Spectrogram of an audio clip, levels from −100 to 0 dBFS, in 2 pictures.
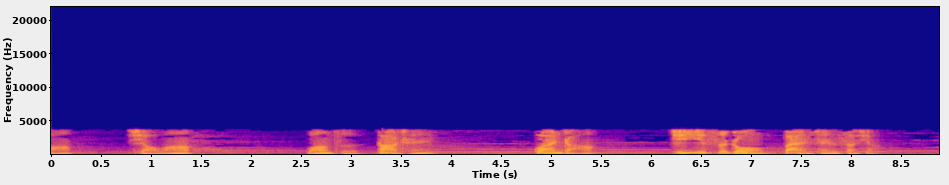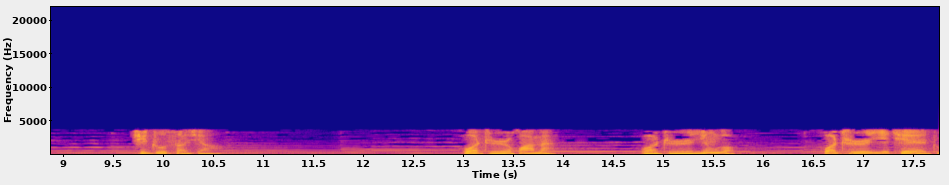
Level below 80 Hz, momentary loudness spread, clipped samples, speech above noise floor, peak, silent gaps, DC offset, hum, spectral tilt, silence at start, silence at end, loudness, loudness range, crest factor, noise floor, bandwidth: -26 dBFS; 23 LU; under 0.1%; 27 dB; 0 dBFS; none; under 0.1%; none; -10 dB/octave; 0 s; 0 s; -18 LUFS; 6 LU; 20 dB; -43 dBFS; 3.8 kHz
